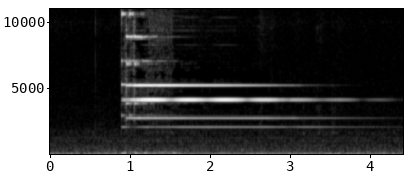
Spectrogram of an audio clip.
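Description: A 'bing' chime sound effect, a bright bell-like tone struck once about a second in that rings and fades over two to three seconds: the signal to pause and write down an answer.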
